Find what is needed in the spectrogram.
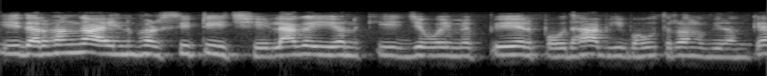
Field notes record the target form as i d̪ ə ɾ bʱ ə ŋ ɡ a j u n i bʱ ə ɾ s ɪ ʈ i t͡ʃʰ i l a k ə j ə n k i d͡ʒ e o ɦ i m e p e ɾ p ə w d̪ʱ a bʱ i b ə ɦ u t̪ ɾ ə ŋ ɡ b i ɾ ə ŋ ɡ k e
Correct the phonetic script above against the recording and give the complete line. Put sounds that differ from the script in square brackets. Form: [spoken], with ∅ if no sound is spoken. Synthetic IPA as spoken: i d̪ ə ɾ bʱ ə ŋ ɡ a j u n i bʱ ə ɾ s [i] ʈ i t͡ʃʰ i l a [ɡ] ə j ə n k i d͡ʒ e o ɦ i m e p e ɾ p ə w d̪ʱ a bʱ i b ə ɦ u t̪ ɾ ə ŋ ɡ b i ɾ ə ŋ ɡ k e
